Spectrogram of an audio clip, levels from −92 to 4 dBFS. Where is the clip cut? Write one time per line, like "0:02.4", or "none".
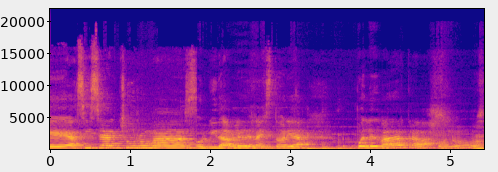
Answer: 0:01.8

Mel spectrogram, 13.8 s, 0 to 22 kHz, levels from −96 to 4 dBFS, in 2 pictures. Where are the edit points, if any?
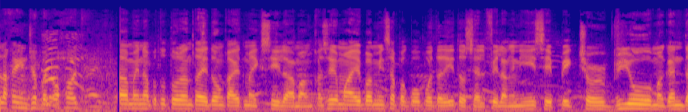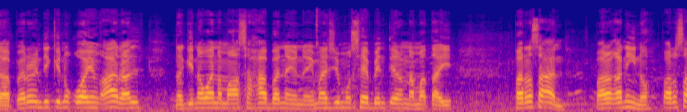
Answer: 0:01.0

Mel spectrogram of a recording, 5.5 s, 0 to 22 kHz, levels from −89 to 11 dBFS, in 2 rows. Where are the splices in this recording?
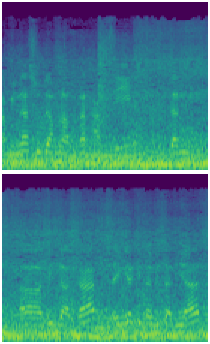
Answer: none

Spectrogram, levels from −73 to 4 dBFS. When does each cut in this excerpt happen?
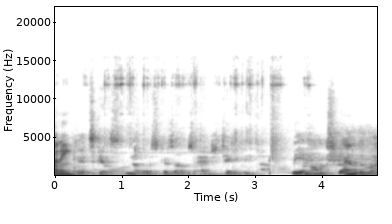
0:03.1

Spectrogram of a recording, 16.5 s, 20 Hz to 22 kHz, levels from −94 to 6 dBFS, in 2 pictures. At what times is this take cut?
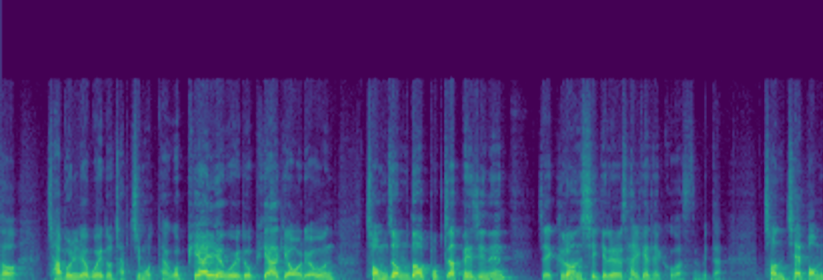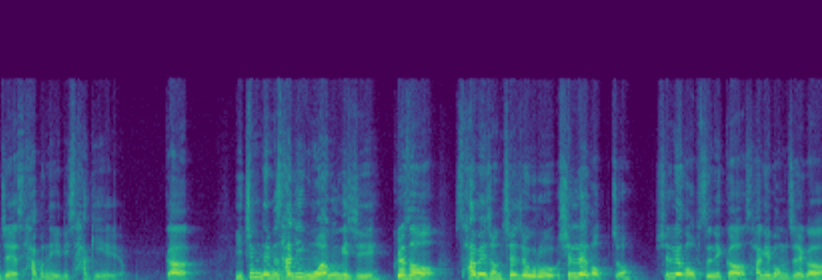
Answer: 0:07.5
0:12.0

